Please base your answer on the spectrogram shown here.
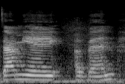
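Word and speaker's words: Damier Ébène: I think there's like so many people pronounce it so many different ways, and I think that's the way you say it, Damier Eben.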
